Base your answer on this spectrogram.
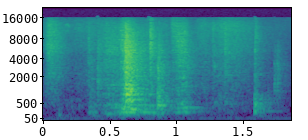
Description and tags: asseoir chaise3
sitting down on a wood chair which squeak
chair, furniture, sit-on-chair, sitting, sitting-down, squeaky, wood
